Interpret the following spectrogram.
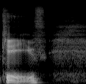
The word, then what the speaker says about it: Kyiv: like everyone else that people in Ukraine like to call Kiev Kyiv, and I call Kiev Kyiv, but I can't get used to calling the chicken Kiev a chicken Kyiv.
